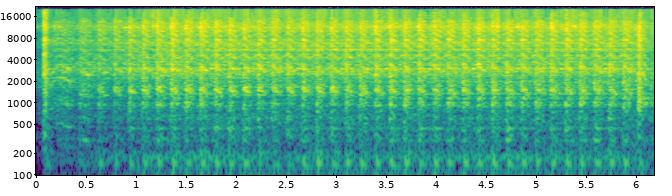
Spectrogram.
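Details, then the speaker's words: 1996 Jeep Cherokee Sport 4.0, hot at the temperature gauge, died after about 13 minutes of running; it typically dies after about 20 miles and won't restart until it cools for 1–2 hours: the starter churns steadily but the engine never catches. Hot crank, no start. "It won't crank back. Right there is what the temperature gauge says. Yep. It ain't going to crank back, guys."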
